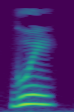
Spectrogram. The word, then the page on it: gue: Indonesian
